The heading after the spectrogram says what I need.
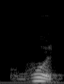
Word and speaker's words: would: Déjà dit dans la leçon 12, nous répétons que le L ne se prononce pas dans could, should, would.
